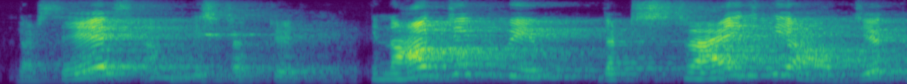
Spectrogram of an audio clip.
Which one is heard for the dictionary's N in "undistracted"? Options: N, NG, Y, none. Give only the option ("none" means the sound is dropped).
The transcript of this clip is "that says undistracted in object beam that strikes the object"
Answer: none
